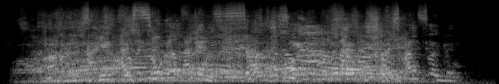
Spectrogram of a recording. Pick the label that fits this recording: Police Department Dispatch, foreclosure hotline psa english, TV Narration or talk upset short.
talk upset short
